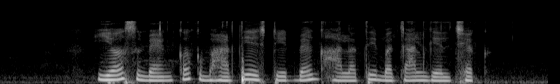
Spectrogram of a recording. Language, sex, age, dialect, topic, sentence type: Magahi, female, 25-30, Northeastern/Surjapuri, banking, statement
